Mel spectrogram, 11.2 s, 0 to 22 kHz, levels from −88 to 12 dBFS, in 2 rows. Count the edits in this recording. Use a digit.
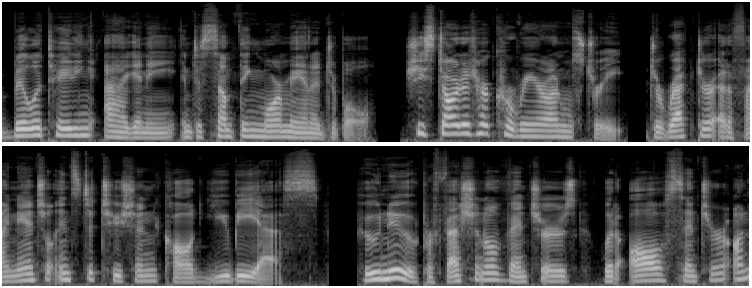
3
